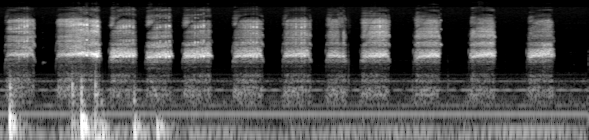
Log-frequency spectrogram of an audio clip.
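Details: Barn owls, wild, in a nest box during a mouse delivery by the male to the female: a dozen rough, wheezy hisses spaced evenly, each under a second, with bumping at the start and faint background hum.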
